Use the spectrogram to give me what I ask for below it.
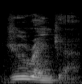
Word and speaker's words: Zyuranger: yes it's spelled like zu Ranger but it's pronounced like jus Jewish jus Ranger what you may or may not know about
